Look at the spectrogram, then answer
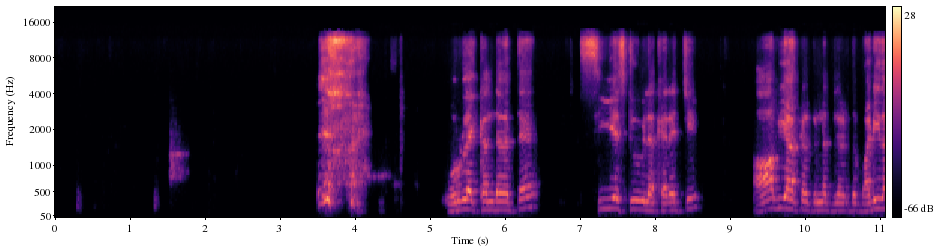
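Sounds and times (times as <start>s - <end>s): person coughing: 3.5s - 4.4s.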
